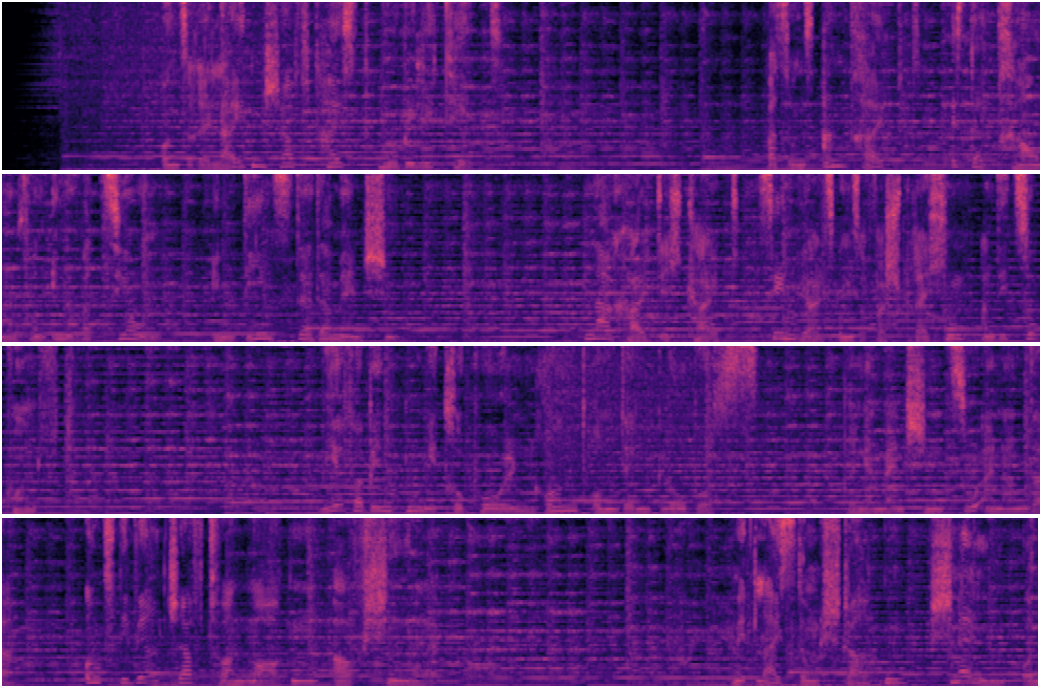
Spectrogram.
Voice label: german austrian corporate videos

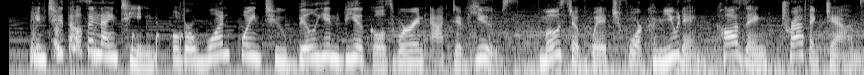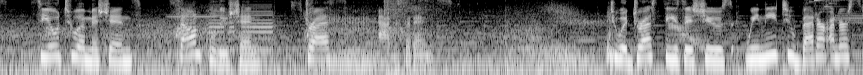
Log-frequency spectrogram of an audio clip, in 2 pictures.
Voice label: english american narration

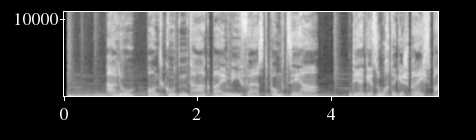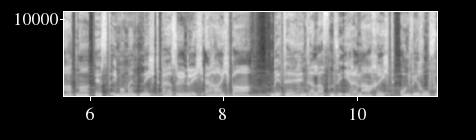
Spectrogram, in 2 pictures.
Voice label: german ivr

